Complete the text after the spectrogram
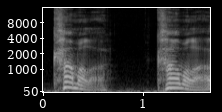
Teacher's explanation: the accent for Kamala's name is on the first syllable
